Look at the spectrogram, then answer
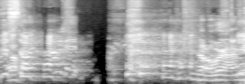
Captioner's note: laughter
